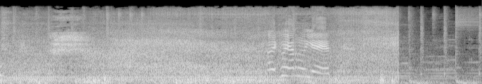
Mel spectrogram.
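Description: Steady rush of wind and road noise on the camera microphone of a moving bicycle, with a short snatch of singing a little past three seconds. The noise drops away sharply about five seconds in.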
